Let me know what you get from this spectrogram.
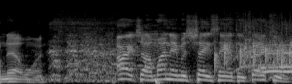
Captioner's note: cheering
